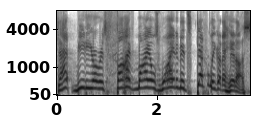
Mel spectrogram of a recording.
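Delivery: high, loud mock yell. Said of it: "Carl Malden starts yelling at Sean Connery and goes".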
